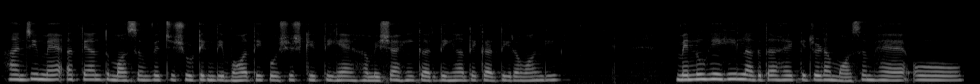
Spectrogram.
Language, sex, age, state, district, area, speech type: Punjabi, female, 30-45, Punjab, Ludhiana, urban, spontaneous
